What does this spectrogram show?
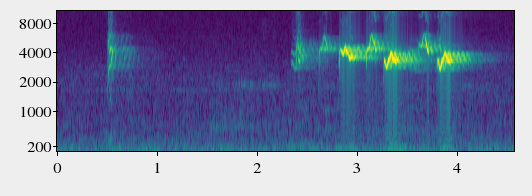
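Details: Loud song of an ultramarine grosbeak: a single short sharp note, a pause of nearly two seconds, then a rapid tumbling run of sweet slurred whistles ending on lower falling notes.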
